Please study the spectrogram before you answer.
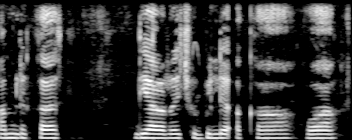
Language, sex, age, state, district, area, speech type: Santali, female, 30-45, West Bengal, Purba Bardhaman, rural, spontaneous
